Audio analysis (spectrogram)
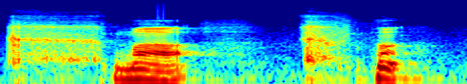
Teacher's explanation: The KH is actually a K sound, but the H, as in a lot of consonants in transcription, means it's aspirated rather than unaspirated. There's a K sound which is unaspirated and a K sound which is aspirated.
